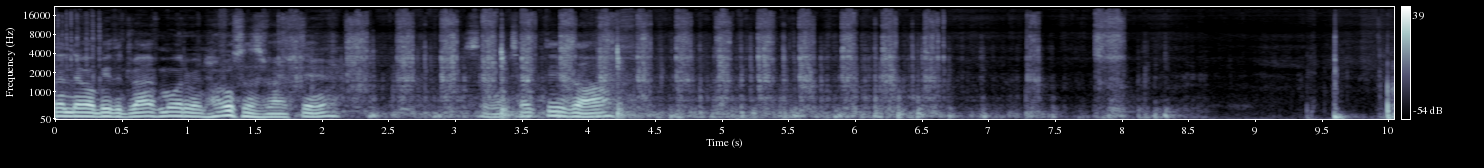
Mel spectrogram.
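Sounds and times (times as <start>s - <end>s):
ratchet wrench clicking: 1.7s - 6.7s.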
